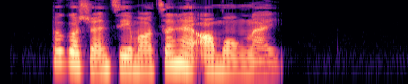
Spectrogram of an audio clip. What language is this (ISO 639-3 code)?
yue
